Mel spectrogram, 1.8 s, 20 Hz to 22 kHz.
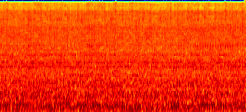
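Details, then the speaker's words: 2015 Dodge Dakota with brand-new replacement engine just installed, first runs, light smoke from tailpipe burning off assembly lube; steady even idle with smooth low rumble, no knocks, ticks or misses; normal idle. "Got a little bit of puppy on the tailpipe, and that's burning off all that assembly lube from sitting for so long. Yeah. Smells good, sounds good, feels good. Yeah, it sounds great."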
